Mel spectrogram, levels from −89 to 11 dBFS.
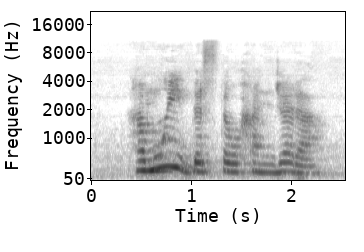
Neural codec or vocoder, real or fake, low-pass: codec, 44.1 kHz, 7.8 kbps, DAC; fake; 10.8 kHz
